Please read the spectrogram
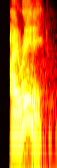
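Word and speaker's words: Irene (εἰρήνη): It's very interesting because the word peace there is a Greek word which actually reads Irene. It's spelled E-I-R-E-N-E, Irene. And the root word of the word Irene is Iro. It's E-I-R-O.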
